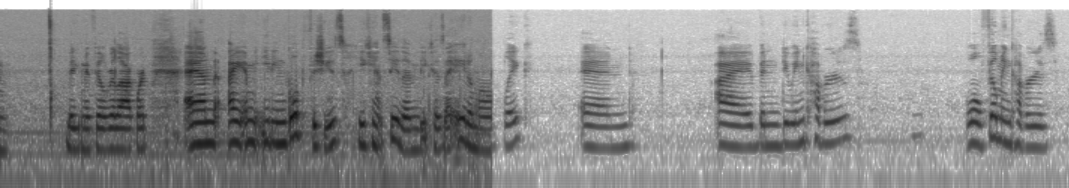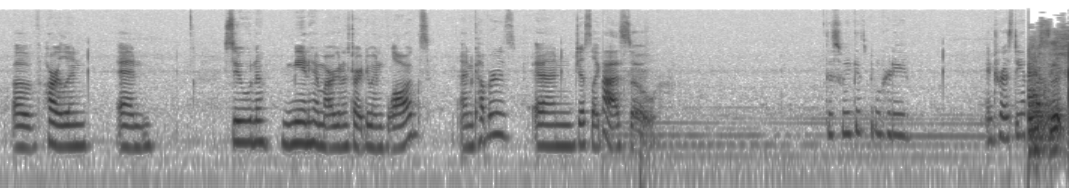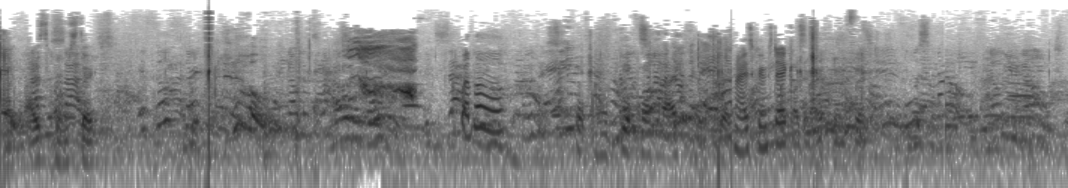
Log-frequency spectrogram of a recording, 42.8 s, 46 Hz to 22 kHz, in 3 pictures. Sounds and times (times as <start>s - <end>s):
Crying, sobbing: 32.9s - 34.2s.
